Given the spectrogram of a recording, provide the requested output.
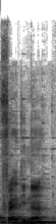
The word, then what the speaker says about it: Ferdinand: Ferdinand, com D mudo no final.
